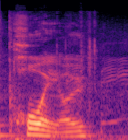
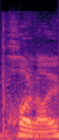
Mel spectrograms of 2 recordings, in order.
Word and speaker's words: Poyo: I hate that how you say it as Poyo, not Polo.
